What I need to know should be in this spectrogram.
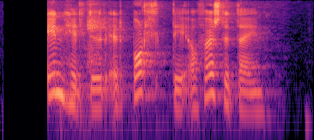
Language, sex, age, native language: Icelandic, female, 40-49, Icelandic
